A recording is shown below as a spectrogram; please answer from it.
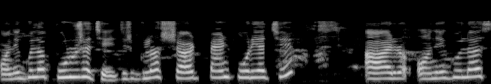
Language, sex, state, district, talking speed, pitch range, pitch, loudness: Bengali, female, West Bengal, Jalpaiguri, 120 wpm, 275-340 Hz, 320 Hz, -16 LUFS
